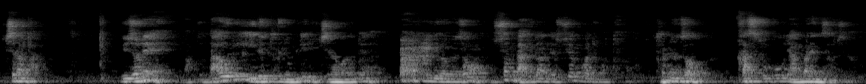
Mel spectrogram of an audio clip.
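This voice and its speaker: Animated male lecturer in an echoey room. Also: mid-range voice, a little fast. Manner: animated, acts out quoted characters, asks students constant questions. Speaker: history lecturer. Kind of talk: lively classroom lecture. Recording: very echoey room, mic at a distance, faint noise.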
